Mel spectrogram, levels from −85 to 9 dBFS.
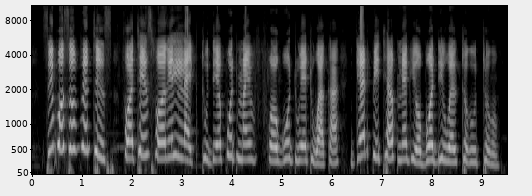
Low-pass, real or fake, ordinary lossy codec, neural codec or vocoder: none; real; none; none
